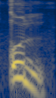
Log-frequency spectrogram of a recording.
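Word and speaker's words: قل: হলো সঠিক অর্থ হলো কুল হে রাসূল আপনি বলে দিন কফটি এই কফটি জিহ্বার গোড়া উপরে তালু থেকে উচ্চারণ করলে সঠিক অর্থ দাড়ায় কুল আর যদি কুল বলেন তাহলে হবে না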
